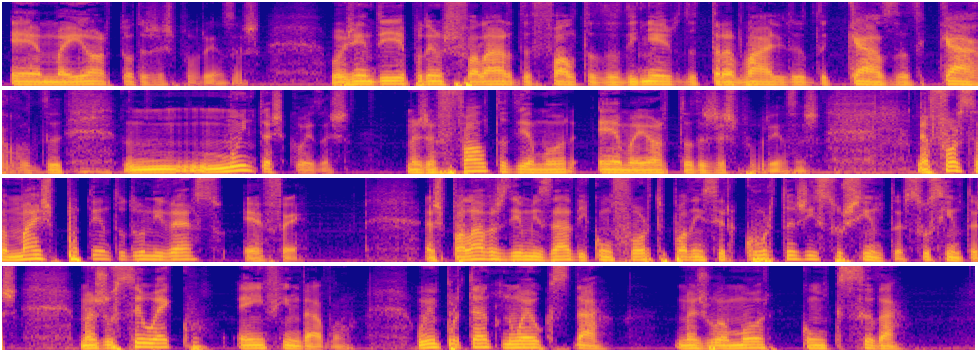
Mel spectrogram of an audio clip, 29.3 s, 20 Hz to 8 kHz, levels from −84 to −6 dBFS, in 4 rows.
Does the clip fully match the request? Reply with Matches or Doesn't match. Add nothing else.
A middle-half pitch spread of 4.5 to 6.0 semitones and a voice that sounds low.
Doesn't match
